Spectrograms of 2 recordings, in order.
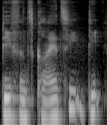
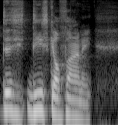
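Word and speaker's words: DeSclafani: Defense Clancy? DeScalfani? DeScalfani.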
